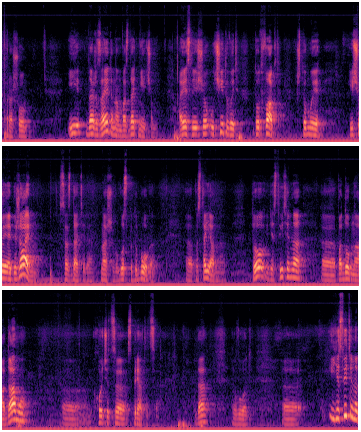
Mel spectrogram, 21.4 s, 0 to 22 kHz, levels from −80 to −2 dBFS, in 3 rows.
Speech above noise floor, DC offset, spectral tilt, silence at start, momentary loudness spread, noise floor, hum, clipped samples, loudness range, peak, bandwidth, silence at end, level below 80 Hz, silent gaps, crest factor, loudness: 26 dB; 1%; -3.5 dB/octave; 0 s; 20 LU; -50 dBFS; none; under 0.1%; 7 LU; -2 dBFS; over 20 kHz; 0 s; -50 dBFS; none; 22 dB; -24 LUFS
